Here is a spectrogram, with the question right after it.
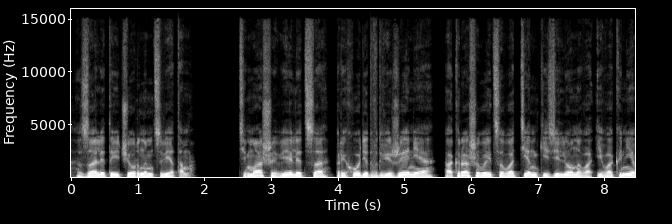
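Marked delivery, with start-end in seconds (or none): none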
